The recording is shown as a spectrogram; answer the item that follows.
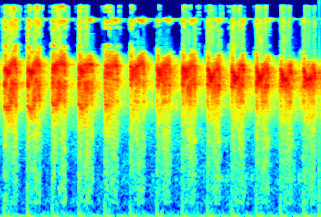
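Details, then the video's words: Swiftlet call of the style known as SP. KADITA, a lure sound for swiftlet farmers that draws birds to nest houses: high, sharp chirps repeated steadily about four times a second, each with a slight buzzy edge. "suara panggil SP. KADITA"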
